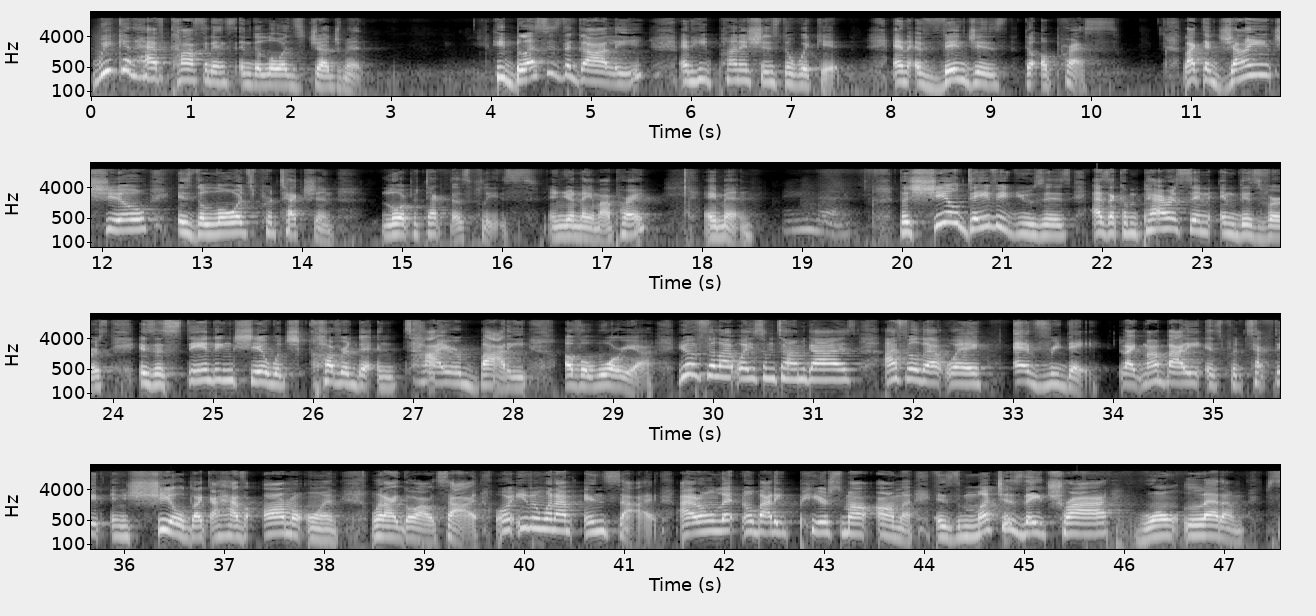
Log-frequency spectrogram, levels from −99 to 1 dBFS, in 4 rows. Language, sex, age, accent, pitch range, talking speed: English, female, 30-49, American, 175-240 Hz, 140 wpm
